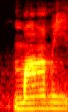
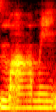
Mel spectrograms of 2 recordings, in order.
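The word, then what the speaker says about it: Mami: like her name's mommy this mommy is spelled m-a-m-i not m-o-m-m-y so i kind of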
